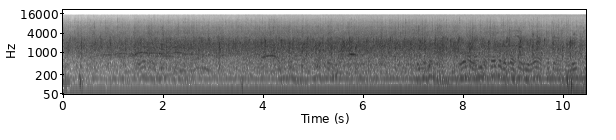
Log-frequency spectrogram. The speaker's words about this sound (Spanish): Un fuerte aplauso para estos hermanos.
